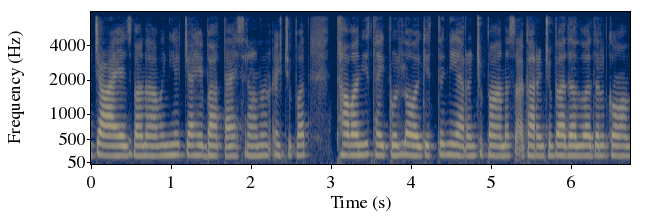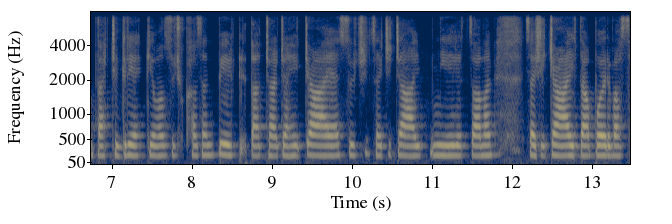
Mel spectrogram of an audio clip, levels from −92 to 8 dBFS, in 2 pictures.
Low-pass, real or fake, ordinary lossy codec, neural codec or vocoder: 7.2 kHz; fake; none; codec, 16 kHz, 2 kbps, FreqCodec, larger model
